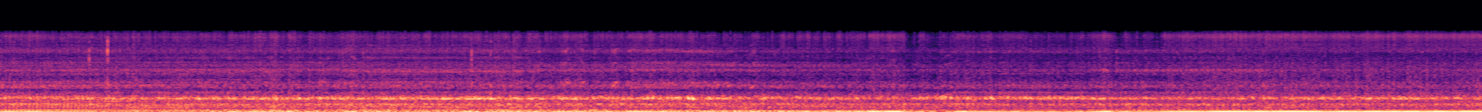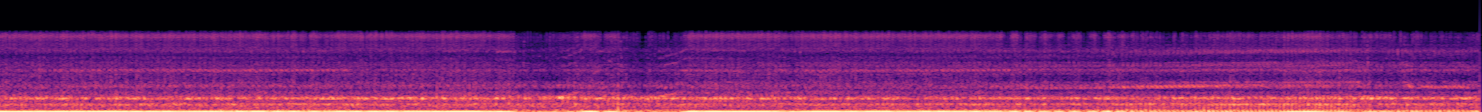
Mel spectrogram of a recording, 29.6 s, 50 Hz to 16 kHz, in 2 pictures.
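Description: A Honda CBF125's single-cylinder engine running at low town speed, recorded from a camera on the bike, with a heavy low wind rumble on the microphone. The rumble drops away briefly about twenty seconds in. Other motorcycles run ahead of it.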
